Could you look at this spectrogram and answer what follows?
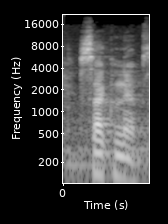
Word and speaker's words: SACNASP: Do check out SACNASPS. That's how we pronounce it. But in terms of the short name is SACNASP.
